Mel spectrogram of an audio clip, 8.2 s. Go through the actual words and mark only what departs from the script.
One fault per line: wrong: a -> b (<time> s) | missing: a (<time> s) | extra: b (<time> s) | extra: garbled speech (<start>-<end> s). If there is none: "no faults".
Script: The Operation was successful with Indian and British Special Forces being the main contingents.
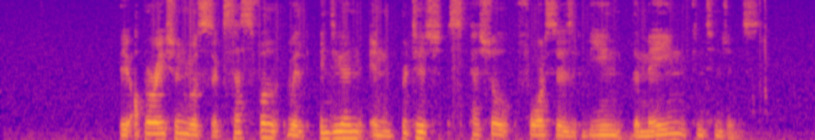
no faults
